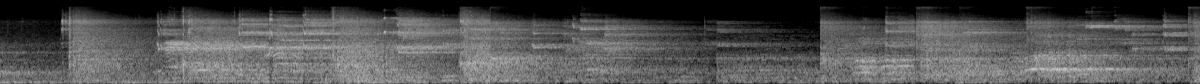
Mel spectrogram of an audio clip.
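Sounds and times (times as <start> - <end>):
rackets striking shuttlecock: 0.6 - 5.2.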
